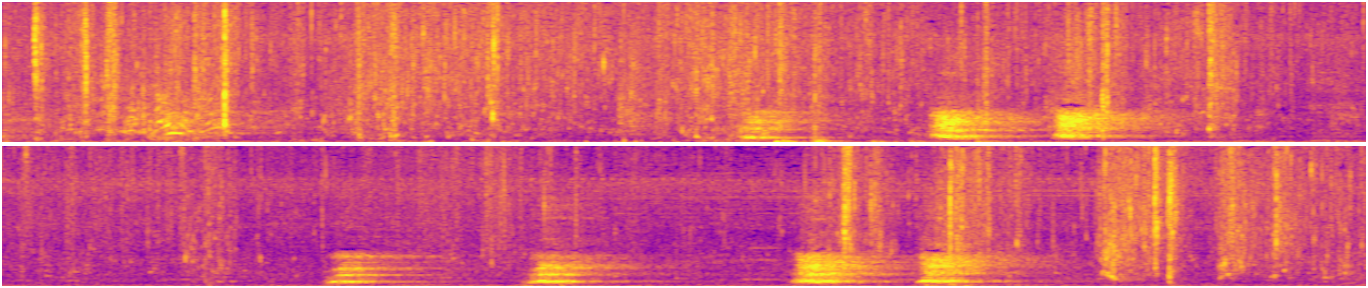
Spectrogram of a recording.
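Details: Dog barking in irregular bouts: a pair of loud barks, a pause of a few seconds, then three more barks at roughly one-second spacing, with faint trickling sound behind.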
